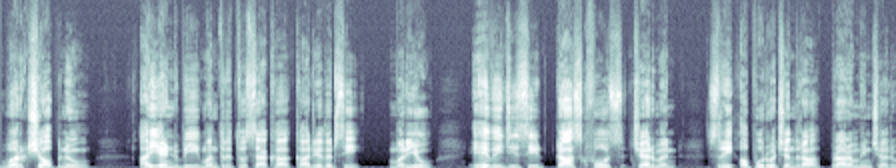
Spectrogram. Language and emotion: Telugu, neutral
